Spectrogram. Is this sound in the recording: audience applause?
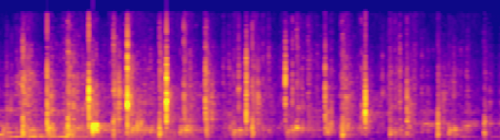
yes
